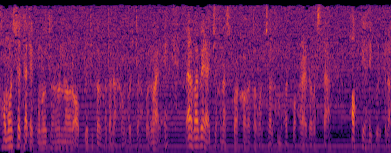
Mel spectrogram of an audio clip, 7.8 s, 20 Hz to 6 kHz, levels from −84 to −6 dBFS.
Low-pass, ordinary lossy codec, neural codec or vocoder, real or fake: 5.4 kHz; MP3, 24 kbps; none; real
